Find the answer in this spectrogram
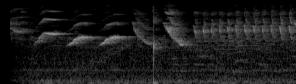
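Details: Long-tailed shrike in full song, used as a tutor recording for training young birds: rapid high, bright chirps and slurred whistles, then a descending sweep into a dense, buzzy trill.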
